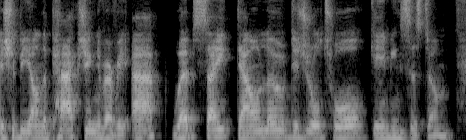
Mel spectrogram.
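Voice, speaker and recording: A man speaks against a quiet background. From New Jersey. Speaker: online safety educator. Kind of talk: webinar presentation. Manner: fast; loud.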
